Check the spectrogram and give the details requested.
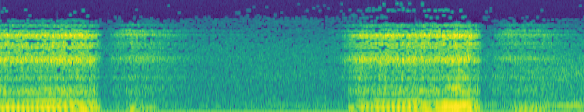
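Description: Two loud, rough, buzzing snores on breathing in, each about a second long, with quieter breathing between them. Ordinary snoring.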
